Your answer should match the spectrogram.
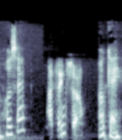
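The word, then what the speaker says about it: Hossack: Hosak? I think so. Okay, it's not like Horshack from Welcome Back, Kotter.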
